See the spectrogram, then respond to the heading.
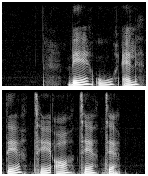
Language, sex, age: Norwegian, female, 31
